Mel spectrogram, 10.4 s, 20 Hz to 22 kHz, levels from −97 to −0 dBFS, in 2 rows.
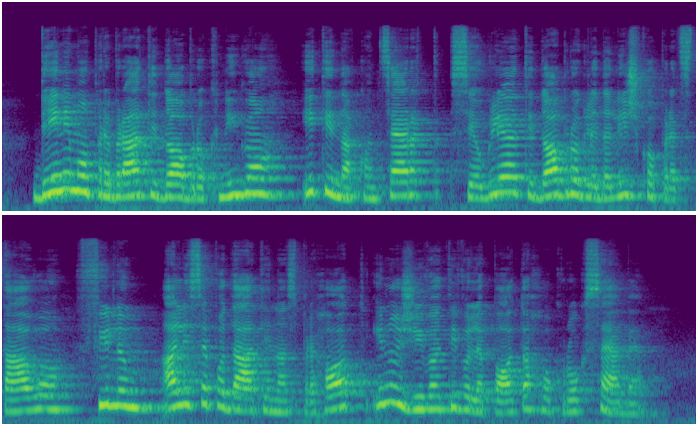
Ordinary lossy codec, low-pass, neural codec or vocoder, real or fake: AAC, 96 kbps; 14.4 kHz; none; real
